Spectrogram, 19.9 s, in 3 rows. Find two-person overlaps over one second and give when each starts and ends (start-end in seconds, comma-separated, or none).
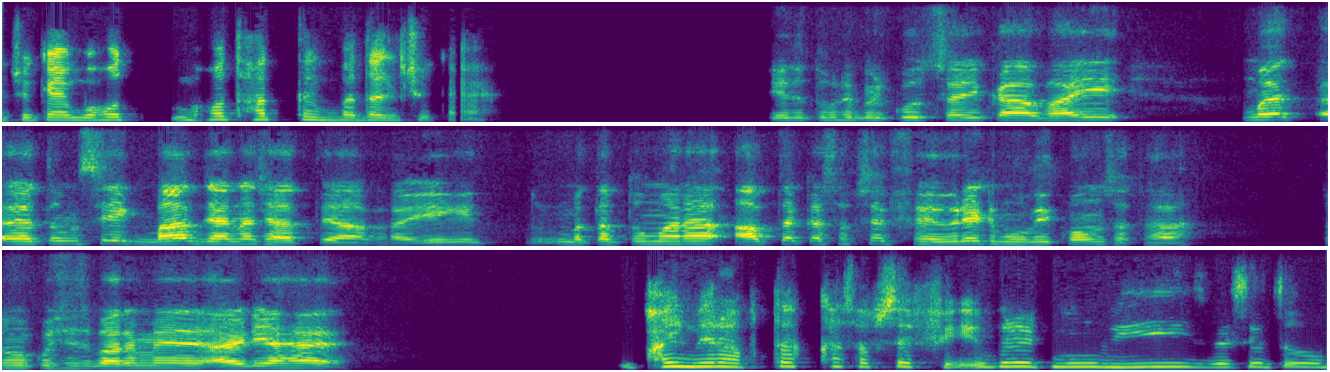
none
